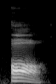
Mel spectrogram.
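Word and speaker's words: 어: Now, don't get this sound confused with the previous one we did, o, o. That one, the vowel went aw. up, kind of like a tree, an oak tree, o. This one goes to the side, aw, Aw.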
